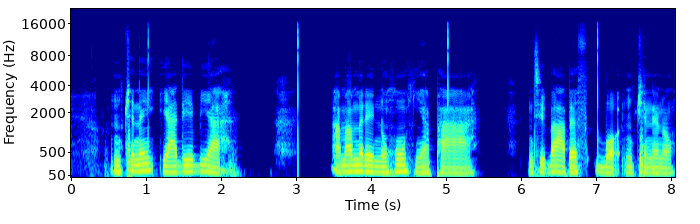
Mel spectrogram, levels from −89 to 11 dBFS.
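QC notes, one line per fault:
1.03, 3.03, 5.03 and 7.03 s, file header played as audio: a sharp, loud click or snap cuts through the speech at each of these points, arriving every 2 s regardless of what the signal is doing. The audio was joined or streamed as separate 2-second WAV pieces without stripping their headers, so the few dozen bytes of header data at the start of each piece are played back as if they were samples, producing a brief burst of garbage.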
